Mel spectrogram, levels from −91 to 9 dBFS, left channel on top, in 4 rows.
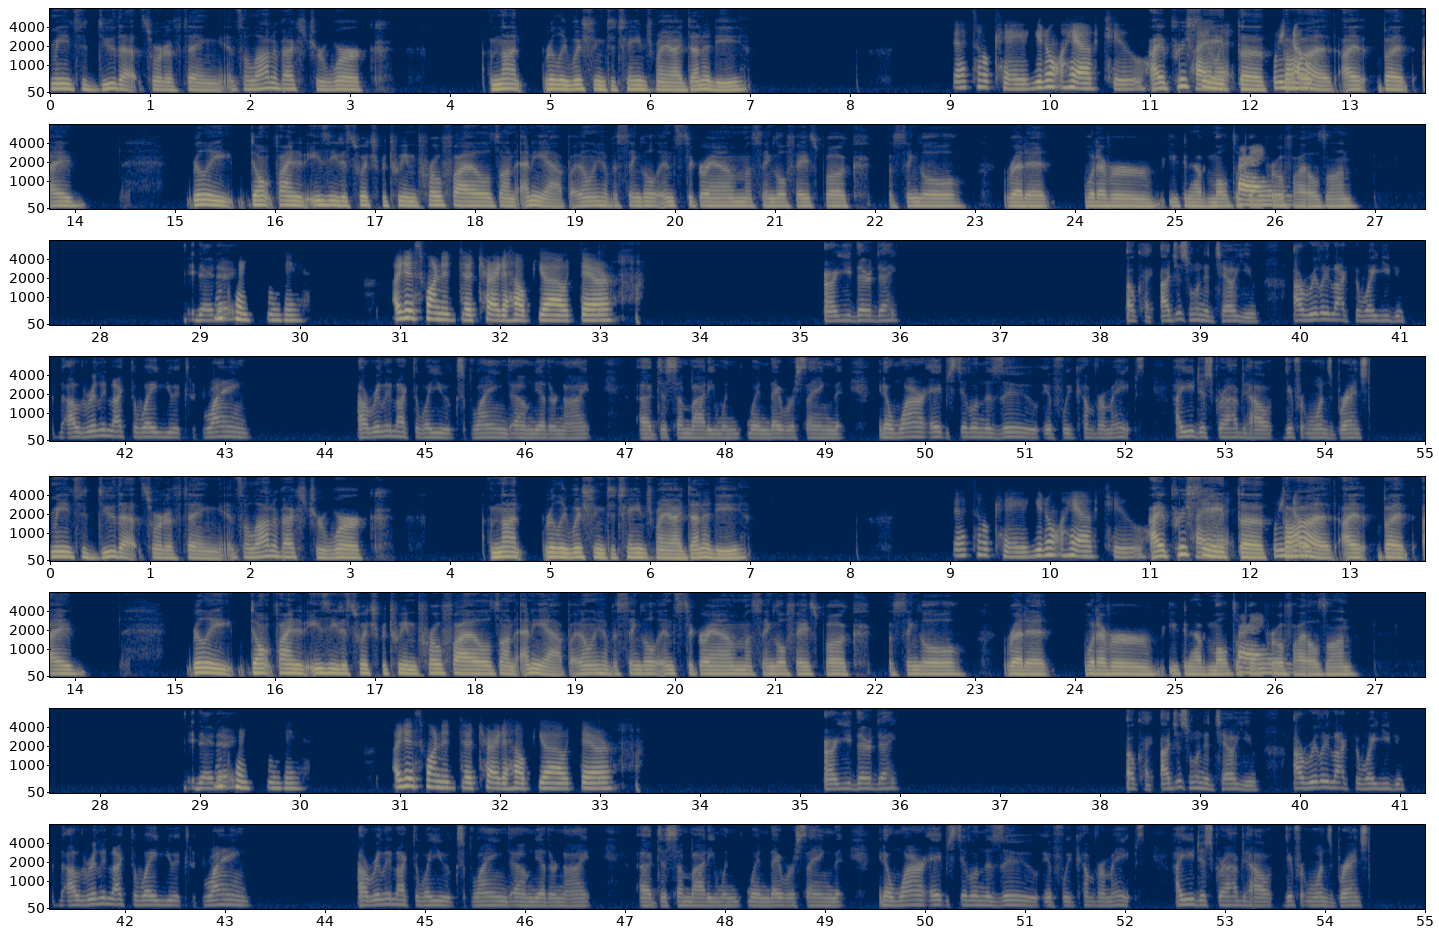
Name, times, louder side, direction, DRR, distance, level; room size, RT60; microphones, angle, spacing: voice 1, 0.0-3.4 4.4-7.0 11.0-14.1 14.6-14.8 15.1-22.9 23.3-23.7 24.1-26.8, right 1 dB, 15° right, 0.7 m, -28 dB
voice 2, 9.0-11.0 11.5-11.8 12.2-12.6 25.6-26.2 29.1-30.0 30.9-33.3, left 3 dB, 30° left, 0.7 m, -29 dB
voice 3, 28.8-29.4 35.2-36.0 38.3-41.0 41.3-43.2 44.3-52.2 52.5-54.4, equal, 5° left, 6.5 m, -40 dB
head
